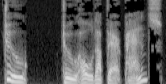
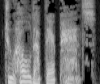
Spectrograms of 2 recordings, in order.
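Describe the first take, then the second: First: It is said as a rising question. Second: It is said as a falling statement.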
